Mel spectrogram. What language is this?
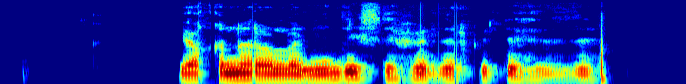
Bashkir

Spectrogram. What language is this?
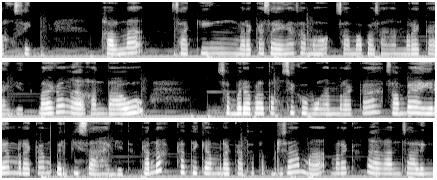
Indonesian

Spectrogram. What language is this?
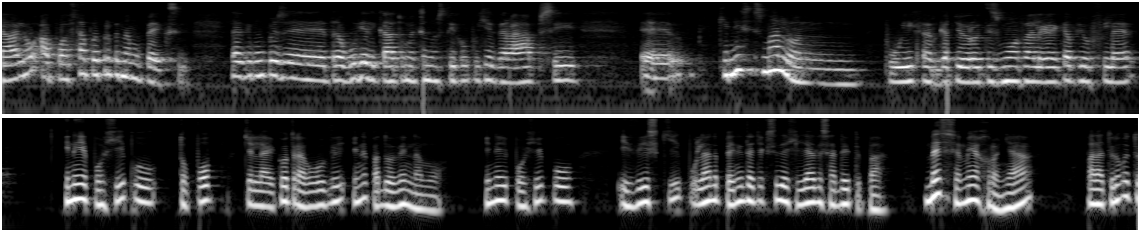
Greek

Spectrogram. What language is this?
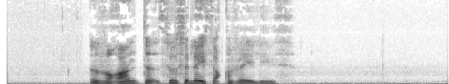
Kabyle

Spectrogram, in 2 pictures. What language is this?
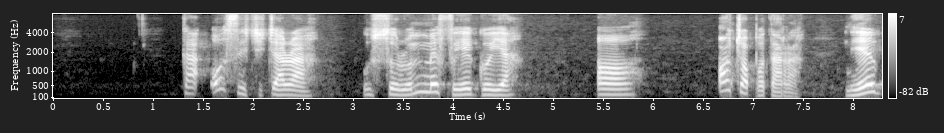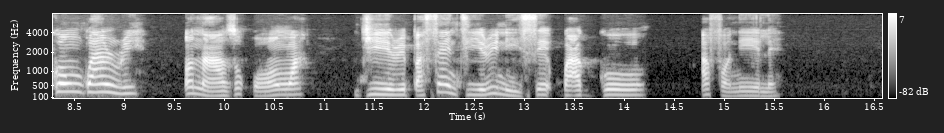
Igbo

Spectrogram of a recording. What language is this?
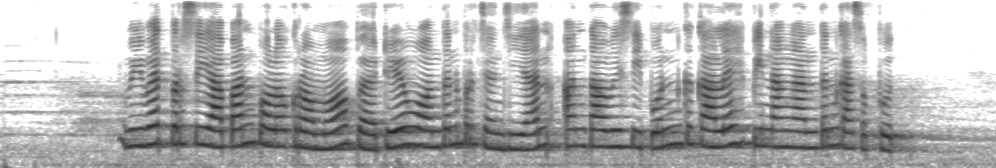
Javanese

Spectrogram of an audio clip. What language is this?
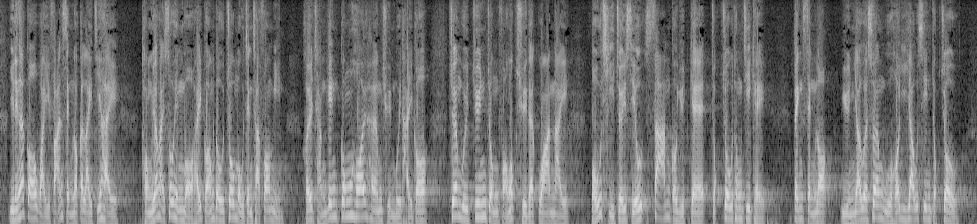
Cantonese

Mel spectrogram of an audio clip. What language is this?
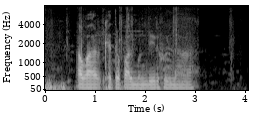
Santali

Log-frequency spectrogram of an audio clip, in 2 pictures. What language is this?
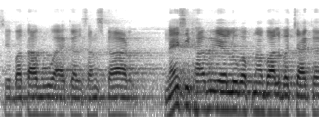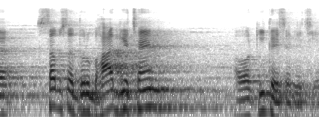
Maithili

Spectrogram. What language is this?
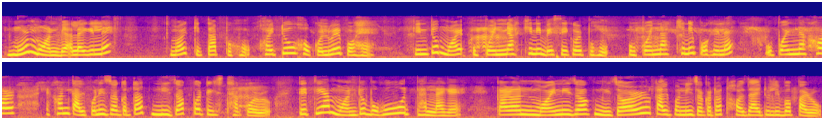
Assamese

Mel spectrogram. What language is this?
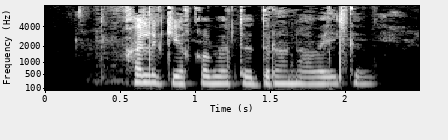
Pashto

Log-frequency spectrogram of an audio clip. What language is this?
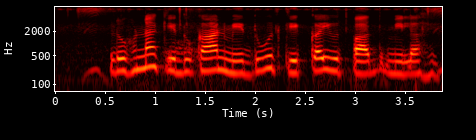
Magahi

